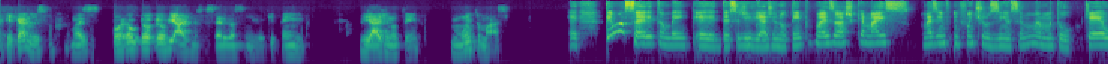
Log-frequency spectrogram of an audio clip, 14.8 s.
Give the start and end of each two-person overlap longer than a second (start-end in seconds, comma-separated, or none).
none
